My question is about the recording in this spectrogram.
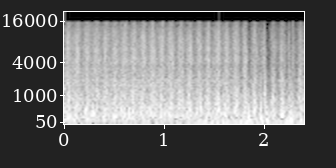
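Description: Huey-type helicopter flying low overhead, its two-blade main rotor beating a loud, rapid and even chop.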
